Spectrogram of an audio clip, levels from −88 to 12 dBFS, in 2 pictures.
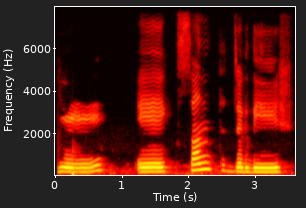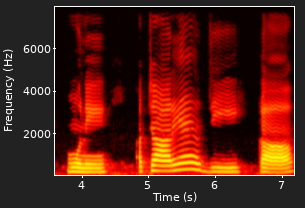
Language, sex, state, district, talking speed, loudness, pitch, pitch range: Hindi, female, Punjab, Fazilka, 65 wpm, -15 LUFS, 200 Hz, 195-245 Hz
